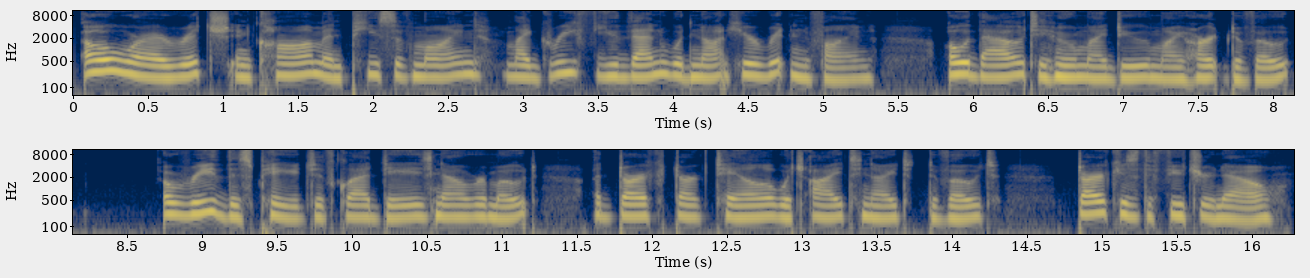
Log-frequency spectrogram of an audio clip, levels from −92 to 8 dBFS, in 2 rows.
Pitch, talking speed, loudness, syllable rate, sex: 195 Hz, 185 wpm, -20 LUFS, 4.6 syllables/s, female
